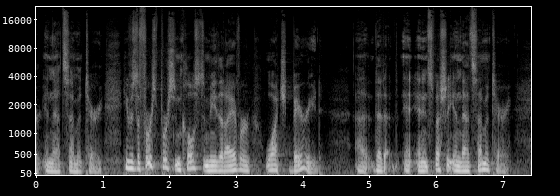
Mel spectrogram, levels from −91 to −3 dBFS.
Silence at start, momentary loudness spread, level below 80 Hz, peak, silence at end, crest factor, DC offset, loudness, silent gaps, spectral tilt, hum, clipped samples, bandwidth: 0 s; 13 LU; -48 dBFS; -12 dBFS; 0.35 s; 14 dB; under 0.1%; -27 LUFS; none; -7.5 dB/octave; none; under 0.1%; over 20 kHz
